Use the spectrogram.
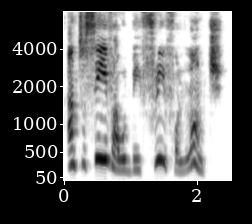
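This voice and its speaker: A woman's voice: high voice, very animated, normal speed. A woman playing an indignant, melodramatic middle-aged mother in a story drama. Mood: shocked, indignant. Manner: emphatic, melodramatic.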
